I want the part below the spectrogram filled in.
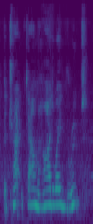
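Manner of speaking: plain reading voice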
